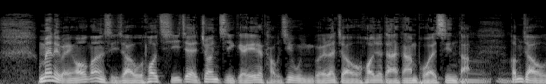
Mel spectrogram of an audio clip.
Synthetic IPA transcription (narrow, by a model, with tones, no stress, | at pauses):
kɐ˦mɛ˥ni˨wɐ˨˩ŋɔː˨˧kɔː˨˥jɐ˨ns̬iː˨˩t͡sɐ˨wɦɔː˥jt͡sʰiː˨˥t͡sɛː˥˩t͡ʃœː˥ŋt͡siː˨ke˨˥jkɛː˧t̪ʰɐ˨˩wt͡siː˥wuː˨˧nkɵ˧ɥlɛː˥t͡sɐ˨wɦɔː˥jt͡ɕɔ˨˥t̪ɐ˨jɐ˥kːaː˥npʰo˧wɐ˨˥jsiː˥nt̪a̰ː˨˩k̚kːɐ˨˦mt͡sɐ˨w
